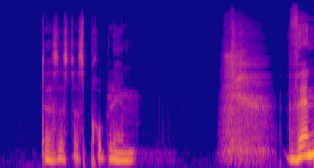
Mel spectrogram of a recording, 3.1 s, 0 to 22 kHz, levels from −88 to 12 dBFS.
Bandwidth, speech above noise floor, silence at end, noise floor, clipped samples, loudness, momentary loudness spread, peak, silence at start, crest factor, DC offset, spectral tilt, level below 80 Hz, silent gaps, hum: 18 kHz; 51 dB; 0 s; -73 dBFS; under 0.1%; -29 LUFS; 12 LU; -6 dBFS; 0.4 s; 18 dB; under 0.1%; -6 dB/octave; -66 dBFS; none; none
